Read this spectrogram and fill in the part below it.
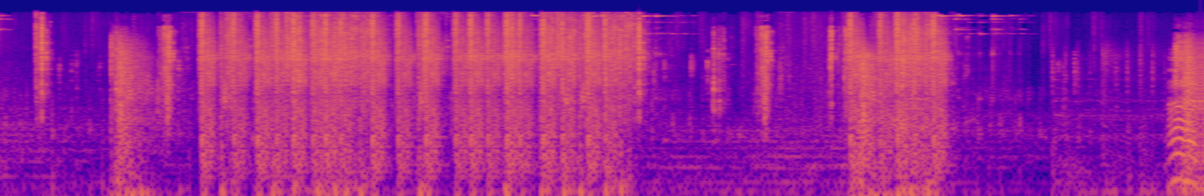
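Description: Rapid bursts of gunfire from a shotgun in the Sunkenland survival game, dense and loud through most of the stretch, with a short lull before another heavy volley and a final burst at the end.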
